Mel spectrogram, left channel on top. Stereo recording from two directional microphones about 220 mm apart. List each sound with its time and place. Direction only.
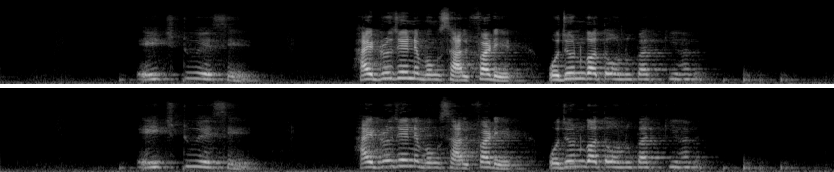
1.4 s a woman's voice: 15° left (ahead or behind)
3.5 s a woman's voice: 45° left (ahead or behind)
6.1 s a woman's voice: 15° left (ahead or behind)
